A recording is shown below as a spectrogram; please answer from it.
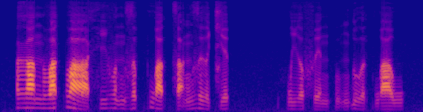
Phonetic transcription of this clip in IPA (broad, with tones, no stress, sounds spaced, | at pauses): ɣ a˧ n v a˦˥ k̚ v aː˧˩ x i˧ v ə̰˧˨ n z ə˦˥ p̚ k w a˨˩ t̚ s a̰˧˥ ŋ z ɨ˨˩ ə̯ t͡ɕ e˦˥ p̚ | h w i˧ ə̯ f e˨˩ n ʔ ṵ˧˥ ŋ ɗ u˨˩ ə̯ k w a˧ w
